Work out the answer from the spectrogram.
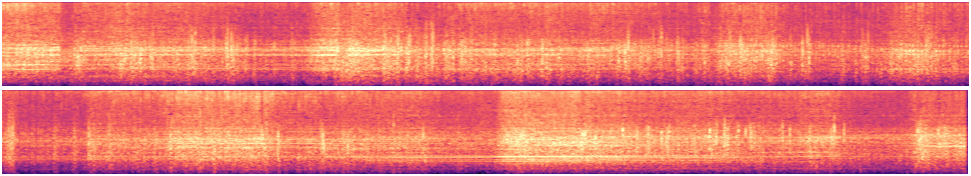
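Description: Honda sport motorcycle's engine running steadily while riding on the road, with wind and road noise. The engine note climbs slowly about two-thirds of the way through, then gets louder.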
